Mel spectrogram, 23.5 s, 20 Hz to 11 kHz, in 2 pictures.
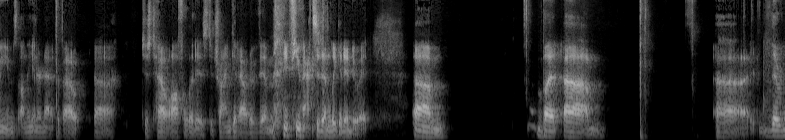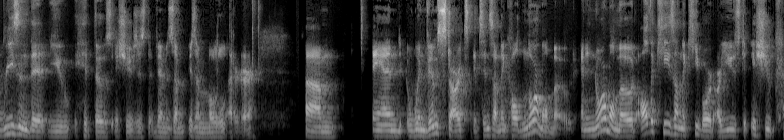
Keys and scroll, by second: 0.9 Right, 4.9 Right, 9.7 Right, 15.6 Right.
